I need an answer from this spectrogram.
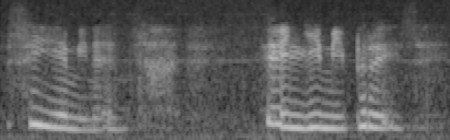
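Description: An actress playing a dramatic, excitable wife who tells her story with theatrical flair, in a film comedy. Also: high-pitched, normal speed, a little hiss or hum, natural voice. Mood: hushed.

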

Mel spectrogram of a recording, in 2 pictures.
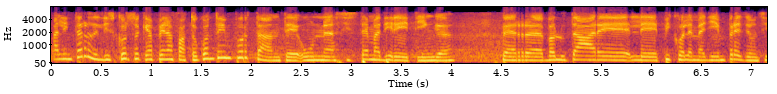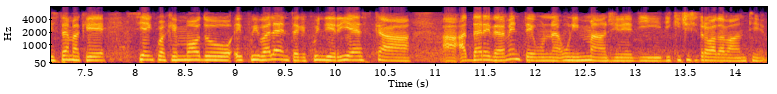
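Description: A woman, a TV interviewer asking brisk questions. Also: mid-range voice, bright, forceful tone. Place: convention hall TV set, indoors. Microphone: handheld. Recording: broadcast audio with background noise.

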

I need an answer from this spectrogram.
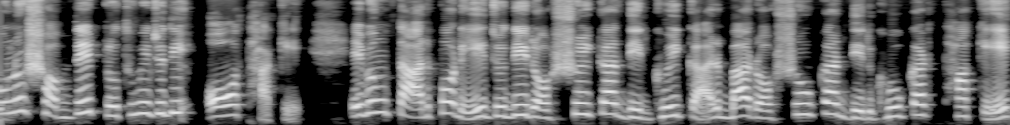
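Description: A woman's voice: high-pitched, a little mellow, dry recording, clean studio sound. A woman teaching a pronunciation lesson, explaining patiently, spelling out letters and repeating example words.

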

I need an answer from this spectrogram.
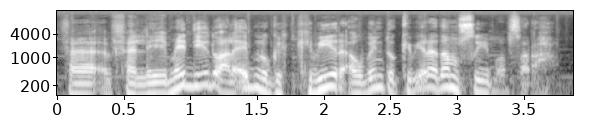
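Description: Egyptian guy on the radio, rapid-fire advice chat, stumbles and restarts a lot, faint music behind. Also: medium pitch, vocal fry. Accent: Egyptian Arabic. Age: middle-aged. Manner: fast, lively, stumbling restarts and laughs. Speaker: radio host answering listener messages. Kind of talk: casual advice talk on radio.

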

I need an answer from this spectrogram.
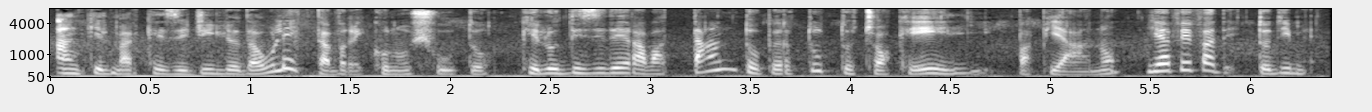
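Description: A woman reading aloud, voicing a scheming, haughty man who talks without pause. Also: lowish voice, animated, darkish tone, a little hiss or hum, close to an everyday voice. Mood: insistent. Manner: nonstop talking, insistent.

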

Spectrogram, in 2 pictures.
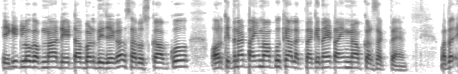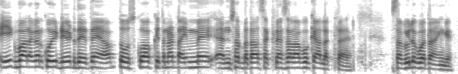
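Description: A man's voice: high voice, steady tone, a little fast, bright, forceful tone, smooth, no room sound. A man co-hosting a live class, talking directly to the students and reading out their names and birth dates. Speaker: co-host reading out students' questions.

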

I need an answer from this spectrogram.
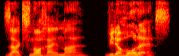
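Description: A man voicing a cruel, scornful male slave trader in an audiobook, threatening and loud. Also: mid-range voice, lively intonation, measured pace, natural voice. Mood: commanding. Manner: sneering, threatening. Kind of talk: audiobook character voice.

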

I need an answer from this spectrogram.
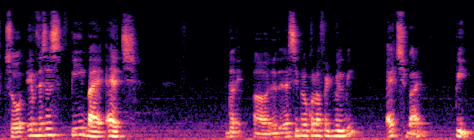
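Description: A young man teaching maths at a whiteboard in a small room, explaining deliberately in short steps. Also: on the high side, a little mellow. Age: teens to young adult. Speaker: maths tutor. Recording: noisy small-room camera recording.

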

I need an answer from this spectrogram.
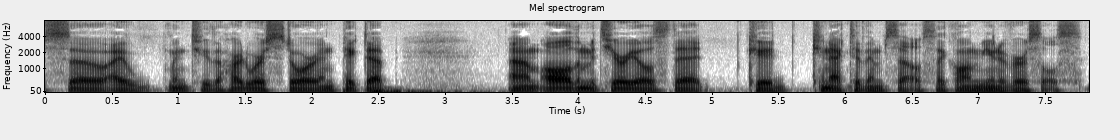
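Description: A man's voice: deep voice, clean tone, dry recording, clean studio sound. A young American man, an artist guest, explaining himself earnestly in a conversational radio interview. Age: young adult. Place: small radio studio. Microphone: studio broadcast microphone, close.

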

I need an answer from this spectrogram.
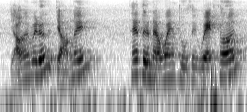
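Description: A man's voice: high-pitched, expressive, racing, a bit bright, echoey room, a little hiss or hum. A male teacher quizzing his class through an English review, often checking if they follow. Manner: quizzing students, repeating "được chưa?".

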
